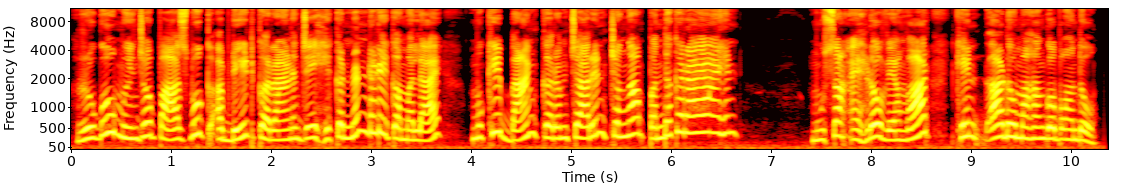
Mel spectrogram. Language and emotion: Sindhi, angry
